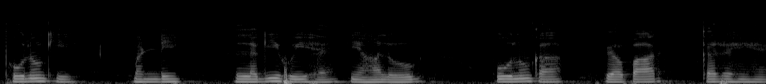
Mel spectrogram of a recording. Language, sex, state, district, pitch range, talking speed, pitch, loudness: Hindi, male, Bihar, Samastipur, 115-125 Hz, 110 wpm, 120 Hz, -38 LUFS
